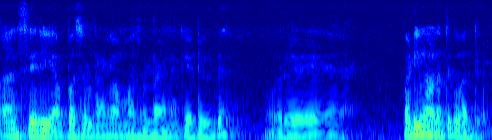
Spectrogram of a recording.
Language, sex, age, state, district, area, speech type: Tamil, male, 45-60, Tamil Nadu, Tiruppur, urban, spontaneous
